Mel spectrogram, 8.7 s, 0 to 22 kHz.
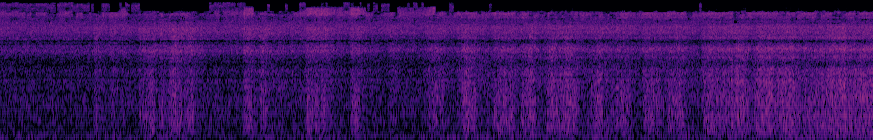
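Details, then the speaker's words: Mr Heater Fuel Keg refilling a 1 lb propane bottle from a 20 lb cylinder; steady, even high hiss of gas from the bleed valve, no sputter, means the bottle is full. "So you hear that noise now? So now you know when it's full. When that a steady stream"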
